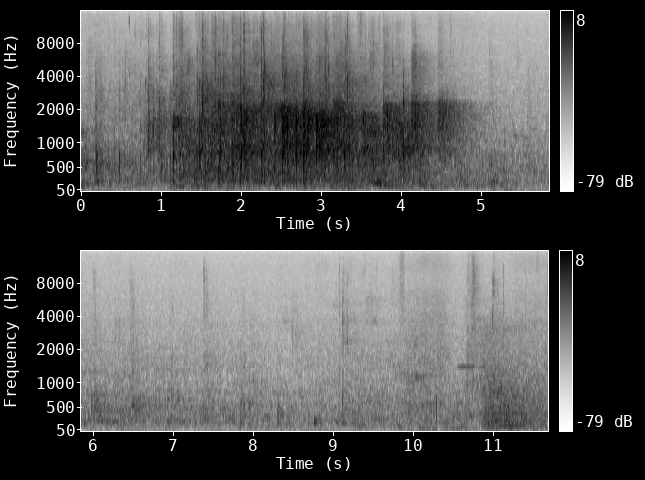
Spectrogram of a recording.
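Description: Audience applause at a Polish exporters' congress award ceremony, a broad wash of clapping that swells for about four seconds, then fades into quieter scattered claps and room noise.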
